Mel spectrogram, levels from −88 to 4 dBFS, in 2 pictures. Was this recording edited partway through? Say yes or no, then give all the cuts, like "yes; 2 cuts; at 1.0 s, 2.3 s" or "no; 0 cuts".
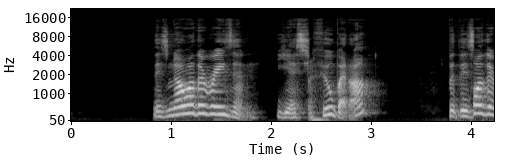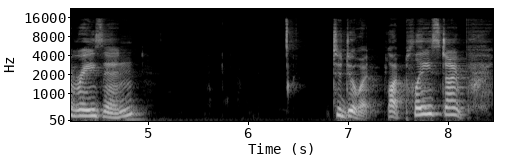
yes; 3 cuts; at 2.0 s, 2.4 s, 4.0 s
